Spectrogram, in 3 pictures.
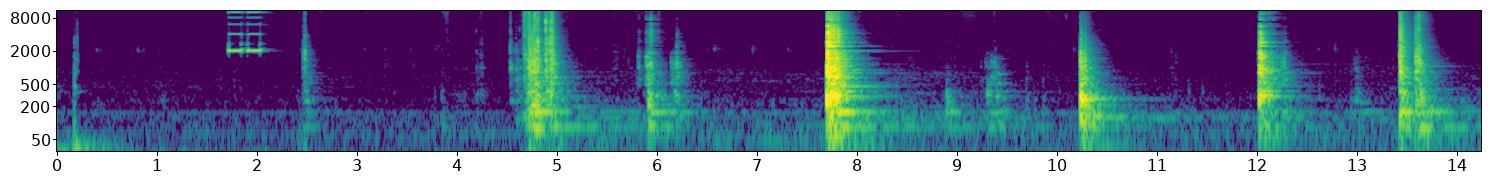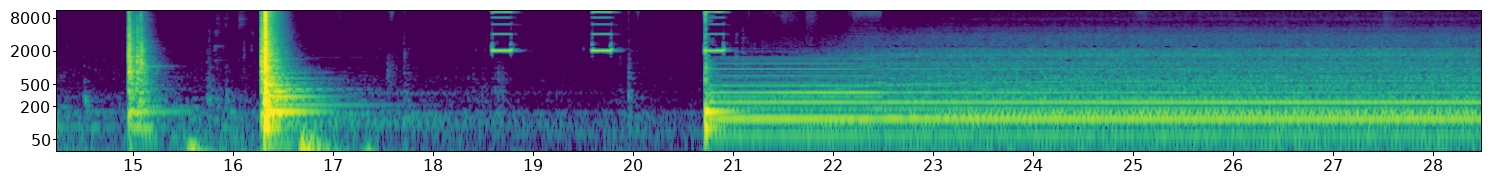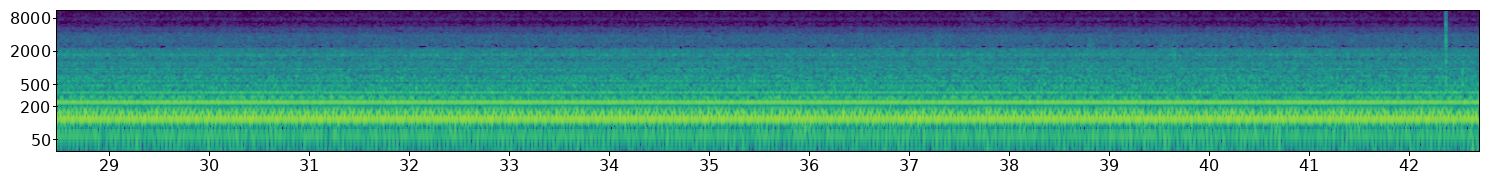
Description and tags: Appliance - microwave being used
A microwave being used.
motor, appliance, microwave, household, kitchen, whir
